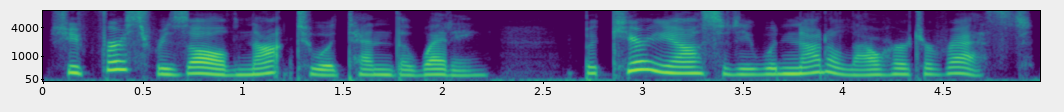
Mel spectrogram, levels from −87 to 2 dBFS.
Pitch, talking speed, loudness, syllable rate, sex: 210 Hz, 190 wpm, -18 LUFS, 5.4 syllables/s, female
